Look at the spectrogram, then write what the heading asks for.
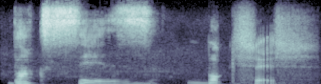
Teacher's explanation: just notice that the S sometimes sounds like a Z.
